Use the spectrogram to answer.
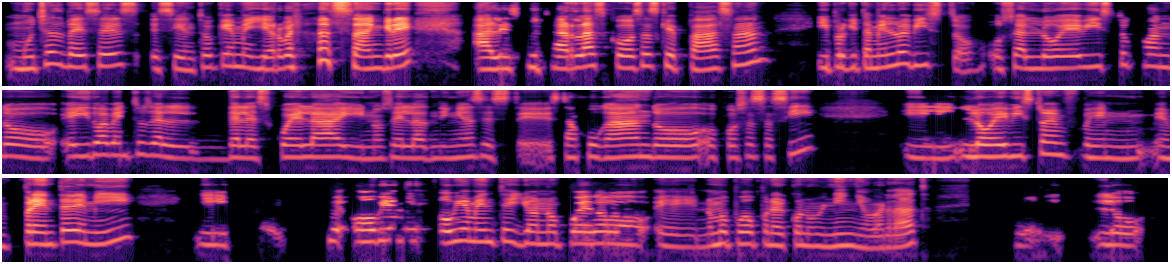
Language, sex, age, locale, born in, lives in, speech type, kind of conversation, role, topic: Spanish, female, 30-34, es-MX, Mexico, United States, conversation, unstructured, none, ¿Por qué hay tantos problemas de acoso escolar en las escuelas?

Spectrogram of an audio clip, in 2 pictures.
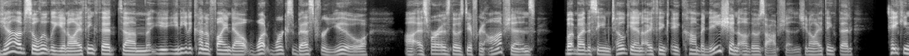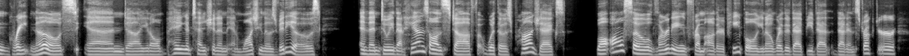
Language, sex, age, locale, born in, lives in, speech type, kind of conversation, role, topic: English, female, 45-49, en-US, United States, United States, conversation, unstructured, none, How do you learn best: by taking notes, watching videos, doing projects, or learning from others?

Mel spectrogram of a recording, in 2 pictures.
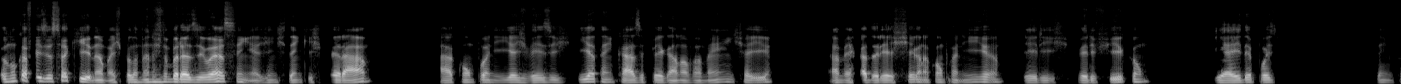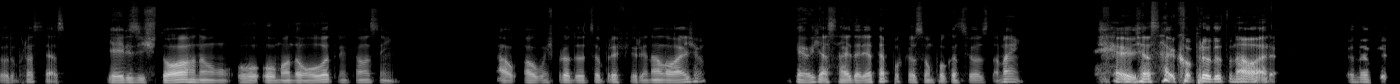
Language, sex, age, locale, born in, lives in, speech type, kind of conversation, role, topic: Portuguese, male, 30-34, pt-BR, Brazil, Germany, conversation, podcast, guest, Como você faz as compras e planeja as refeições?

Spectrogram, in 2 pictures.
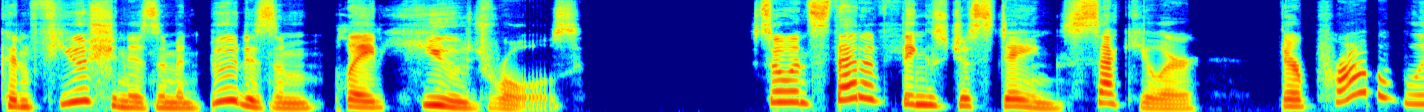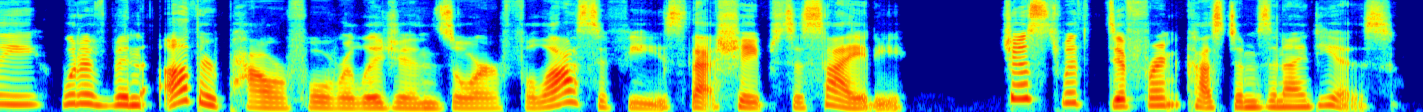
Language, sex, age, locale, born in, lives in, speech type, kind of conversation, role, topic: English, female, 45-49, en-US, United States, United States, read, expert-assistant, expert, How would the world differ without a major religion?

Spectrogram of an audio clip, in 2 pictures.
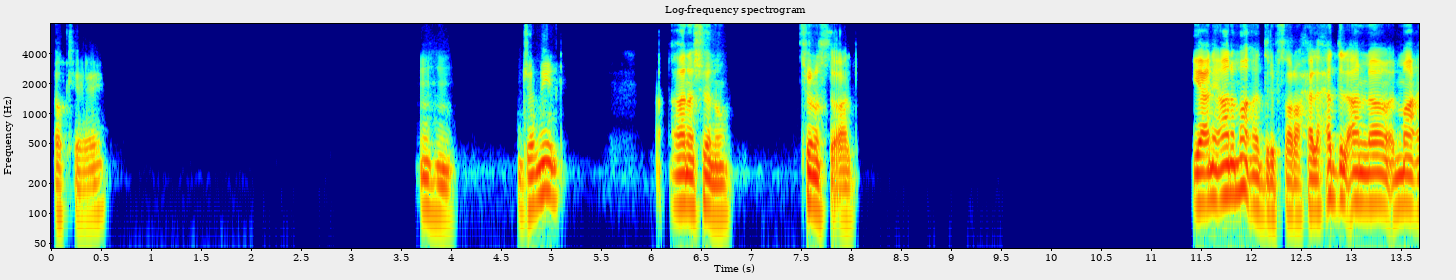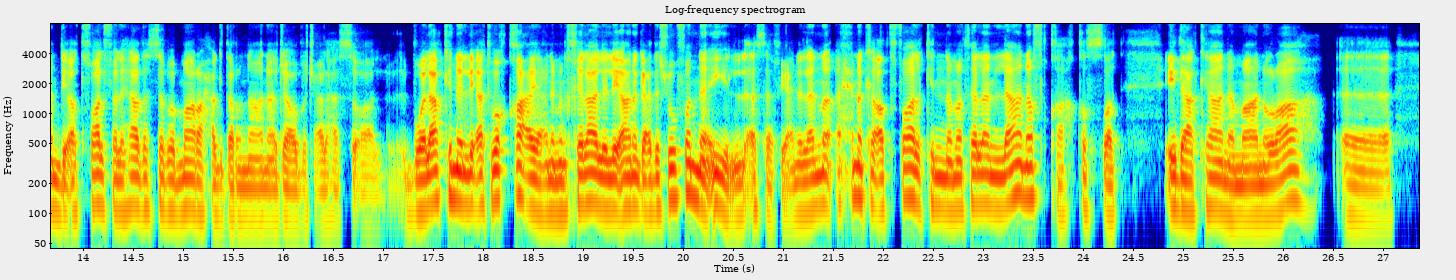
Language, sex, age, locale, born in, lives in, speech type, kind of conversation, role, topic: Arabic, male, 30-34, ar-SA, Saudi Arabia, United States, conversation, unstructured, none, إيه اللي بيميز أفلام الرسوم المتحركة عن باقي الأفلام؟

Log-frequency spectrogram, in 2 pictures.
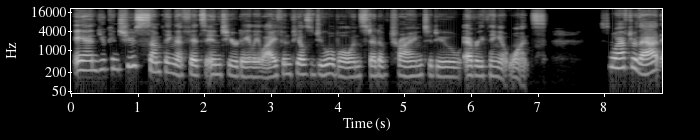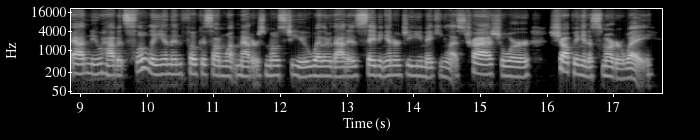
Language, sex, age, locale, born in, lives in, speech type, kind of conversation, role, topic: English, female, 40-44, en-US, United States, United States, read, expert-assistant, expert, How does learning about the environment affect your daily habits?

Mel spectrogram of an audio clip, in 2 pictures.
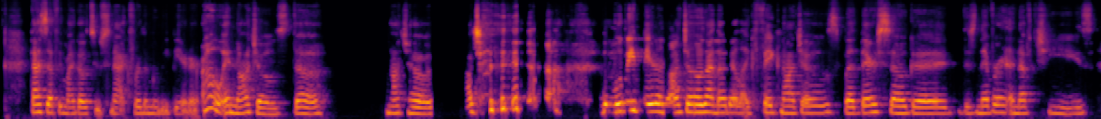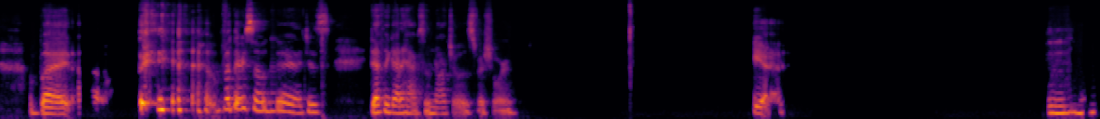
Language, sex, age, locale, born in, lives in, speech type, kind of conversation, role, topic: English, female, 30-34, en-US, United States, United States, conversation, unstructured, none, What snacks make movie night perfect for you, and what movie-theater hot takes spark friendly debates?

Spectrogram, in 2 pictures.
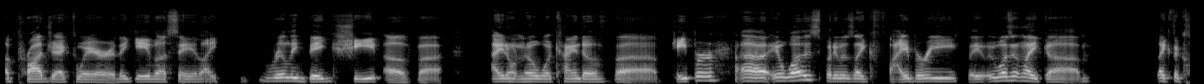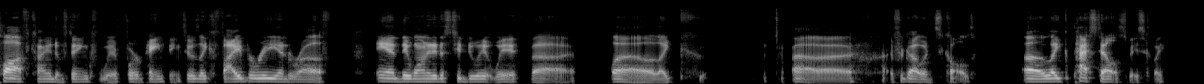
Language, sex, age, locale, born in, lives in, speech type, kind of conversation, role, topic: English, male, 20-24, en-US, United States, United States, conversation, unstructured, none, Which class project are you proudest of, what did it teach you, and why does it still matter to you?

